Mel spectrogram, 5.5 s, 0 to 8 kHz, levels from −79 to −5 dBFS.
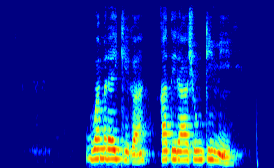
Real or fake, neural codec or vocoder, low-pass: real; none; 7.2 kHz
